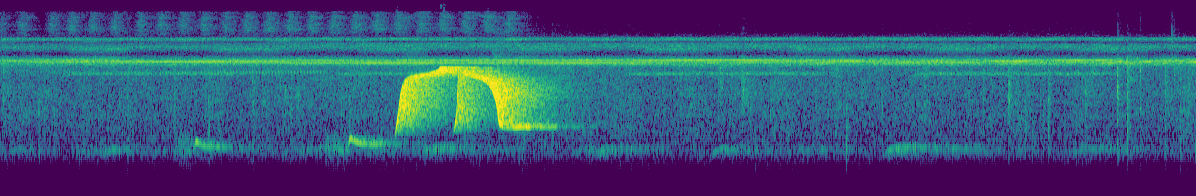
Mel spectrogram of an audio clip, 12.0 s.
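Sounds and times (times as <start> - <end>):
Screaming piha Lipaugus vociferans whistled call: 3.5 - 5.7.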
